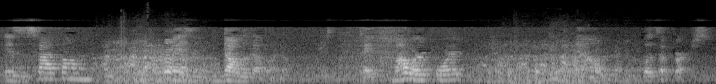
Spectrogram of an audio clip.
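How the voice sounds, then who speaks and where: A woman's voice: medium pitch, animated, moderate pace, long pauses, crowd noise, close to an everyday voice. A woman playing a wry, teasing, sarcastic character in a 1930s radio comedy. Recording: roomy, distant, faint background noise.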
